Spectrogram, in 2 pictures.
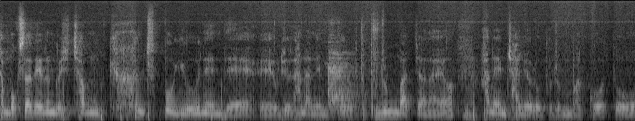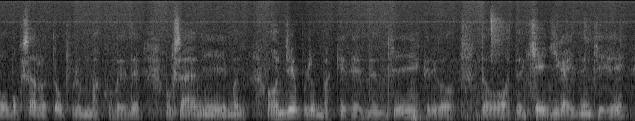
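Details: Adult male speaker; Normal voice.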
